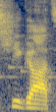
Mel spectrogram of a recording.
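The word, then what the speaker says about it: shoggoths: true lone wolf well i think it's she gots is how they pronounce it but yeah shogoths in bloom right there's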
